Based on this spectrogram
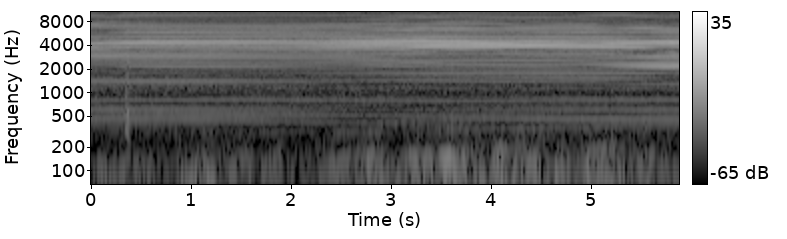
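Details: Samsung PS42A410C1XBT plasma TV won't start: goes to standby and plays melody when switched on, then only a steady high-pitched buzz and whine with faint low flutter from the power board; cause unclear.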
